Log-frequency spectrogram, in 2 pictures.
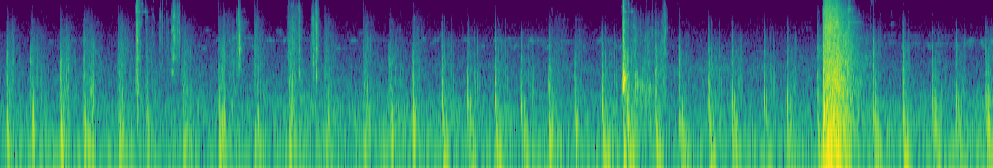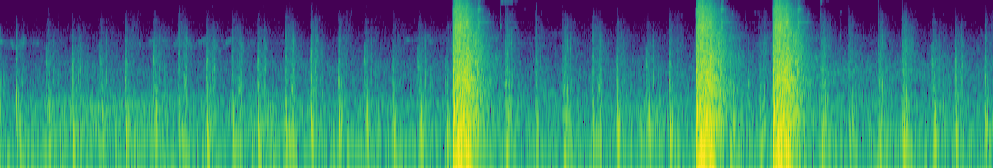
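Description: Footsteps patter quickly on grass and pavement.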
